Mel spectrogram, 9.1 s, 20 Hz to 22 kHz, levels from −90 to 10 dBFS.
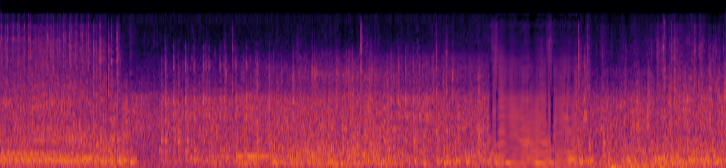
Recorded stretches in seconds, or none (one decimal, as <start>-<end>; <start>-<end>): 0.0-6.1; 7.2-9.1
